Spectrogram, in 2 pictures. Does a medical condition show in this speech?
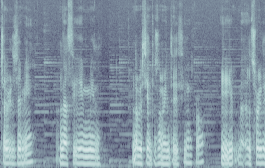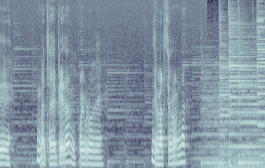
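Yes: Duchenne muscular dystrophy; degenerative, progressive loss of strength over time, past suffocation episode needing emergency care, later relapses.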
